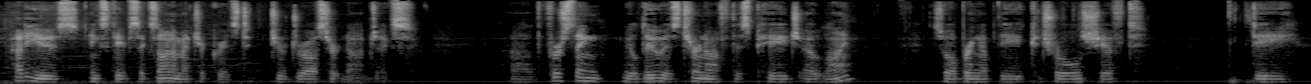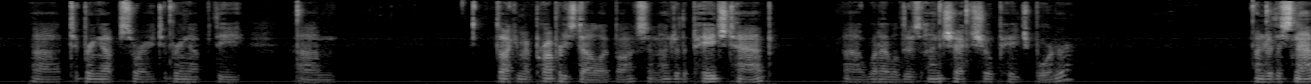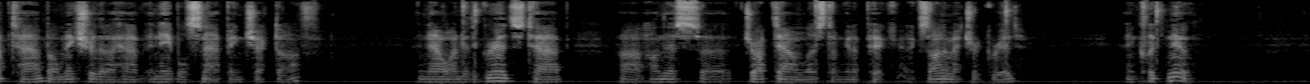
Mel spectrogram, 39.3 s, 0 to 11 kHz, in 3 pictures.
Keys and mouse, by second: 12.2 ctrl+shift+d, 14.8 click, 15.8 click, 22.5 click, 25.7 click, 30.8 click, 34.4-36.3 drag, 37.6 click.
